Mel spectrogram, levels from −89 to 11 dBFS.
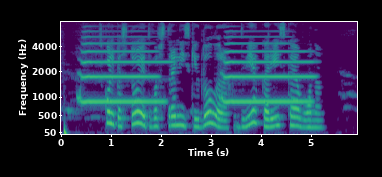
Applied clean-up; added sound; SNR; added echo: classical method Wiener filter.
